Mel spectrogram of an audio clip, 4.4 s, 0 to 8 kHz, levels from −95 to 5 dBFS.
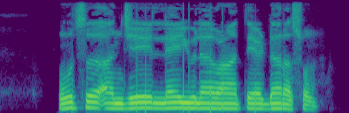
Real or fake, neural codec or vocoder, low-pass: real; none; 7.2 kHz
